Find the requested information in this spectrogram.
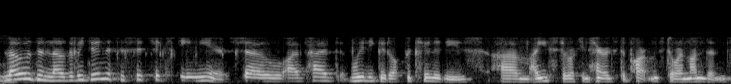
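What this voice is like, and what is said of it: Speaks with a distinctive accent. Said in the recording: “I love your voice. Ben told me you had this great accent.”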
